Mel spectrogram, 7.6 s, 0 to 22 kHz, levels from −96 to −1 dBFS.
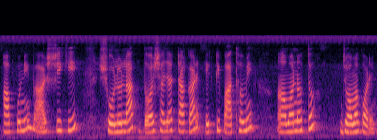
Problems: background sounds at intervals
